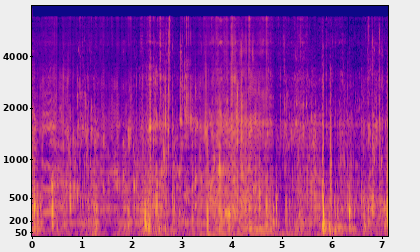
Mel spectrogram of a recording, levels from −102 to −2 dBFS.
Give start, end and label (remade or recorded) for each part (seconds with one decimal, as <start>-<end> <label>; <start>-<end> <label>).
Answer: 0.0-0.9 remade; 0.9-1.3 recorded; 1.3-2.0 remade; 2.0-3.1 recorded; 3.1-4.7 remade; 4.7-7.1 recorded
